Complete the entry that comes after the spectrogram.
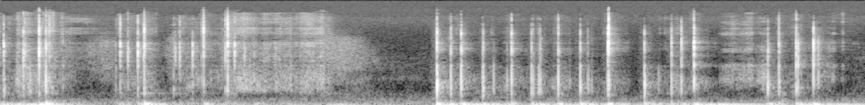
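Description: A small, flat, rectangular hollow wooden box lying on black fabric is tapped and scratched with long nails on its top and edges. Sharp, dry clicks alternate with a brushy scratching texture. A short quiet pause is followed by a quick run of crisp taps.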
